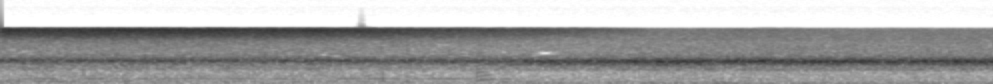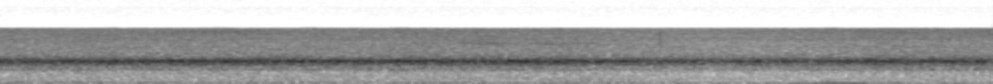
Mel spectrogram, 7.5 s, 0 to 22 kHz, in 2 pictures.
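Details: Periodical cicadas (13-year brood, 2011), emerging from late April to late May, drone in a dense chorus, a steady buzzing hum that never breaks.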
